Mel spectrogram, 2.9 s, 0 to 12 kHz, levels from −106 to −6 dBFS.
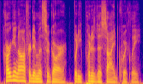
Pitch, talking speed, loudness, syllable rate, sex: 105 Hz, 230 wpm, -20 LUFS, 6.8 syllables/s, male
